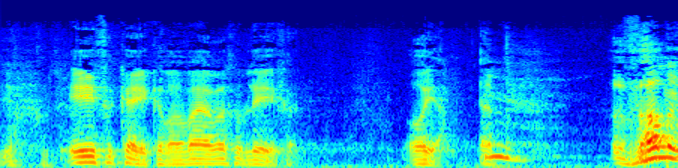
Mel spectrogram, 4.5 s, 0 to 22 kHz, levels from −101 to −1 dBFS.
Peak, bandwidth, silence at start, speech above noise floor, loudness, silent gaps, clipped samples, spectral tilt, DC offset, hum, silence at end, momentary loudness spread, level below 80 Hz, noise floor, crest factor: -2 dBFS; 13.5 kHz; 0 s; 33 dB; -26 LUFS; none; under 0.1%; -7 dB/octave; under 0.1%; none; 0 s; 18 LU; -54 dBFS; -56 dBFS; 22 dB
